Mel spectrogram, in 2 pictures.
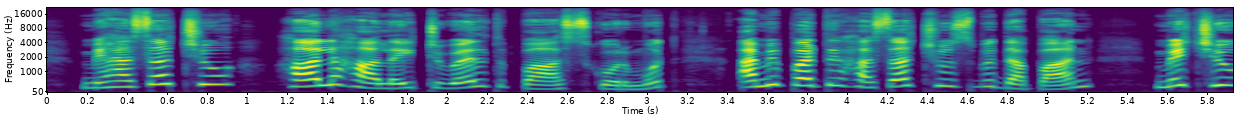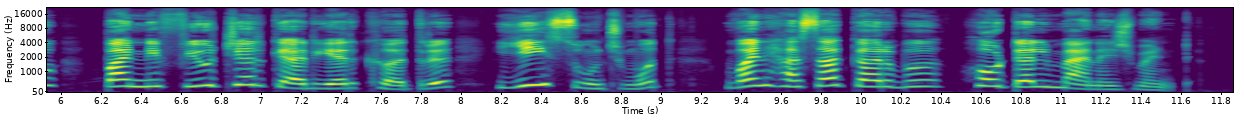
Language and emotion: Kashmiri, neutral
